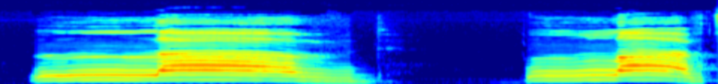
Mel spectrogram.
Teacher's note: she stretches it not only by elongating the vowel, but also elongating the consonants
